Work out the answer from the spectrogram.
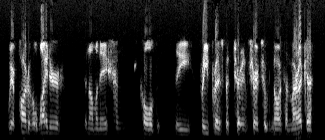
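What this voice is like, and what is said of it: Northern Irish accent. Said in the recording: “As you can probably tell by my accent, I'm not a native of this country ... I grew up in Northern Ireland”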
